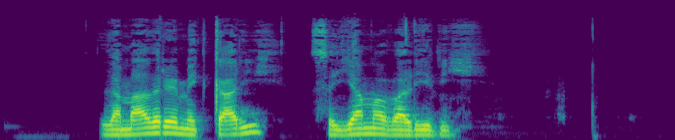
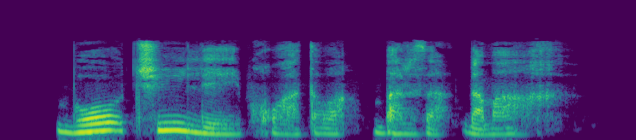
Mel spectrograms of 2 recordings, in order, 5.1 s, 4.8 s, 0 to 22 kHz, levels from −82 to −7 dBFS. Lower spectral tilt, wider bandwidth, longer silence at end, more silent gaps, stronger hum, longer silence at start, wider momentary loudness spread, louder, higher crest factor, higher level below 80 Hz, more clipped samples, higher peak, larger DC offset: first, -6.5 dB/octave vs -4 dB/octave; first, 14.5 kHz vs 8 kHz; first, 1.55 s vs 0.6 s; neither; neither; first, 0.75 s vs 0.4 s; about the same, 16 LU vs 15 LU; first, -17 LUFS vs -21 LUFS; about the same, 16 dB vs 18 dB; first, -52 dBFS vs -58 dBFS; neither; about the same, -2 dBFS vs -4 dBFS; neither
